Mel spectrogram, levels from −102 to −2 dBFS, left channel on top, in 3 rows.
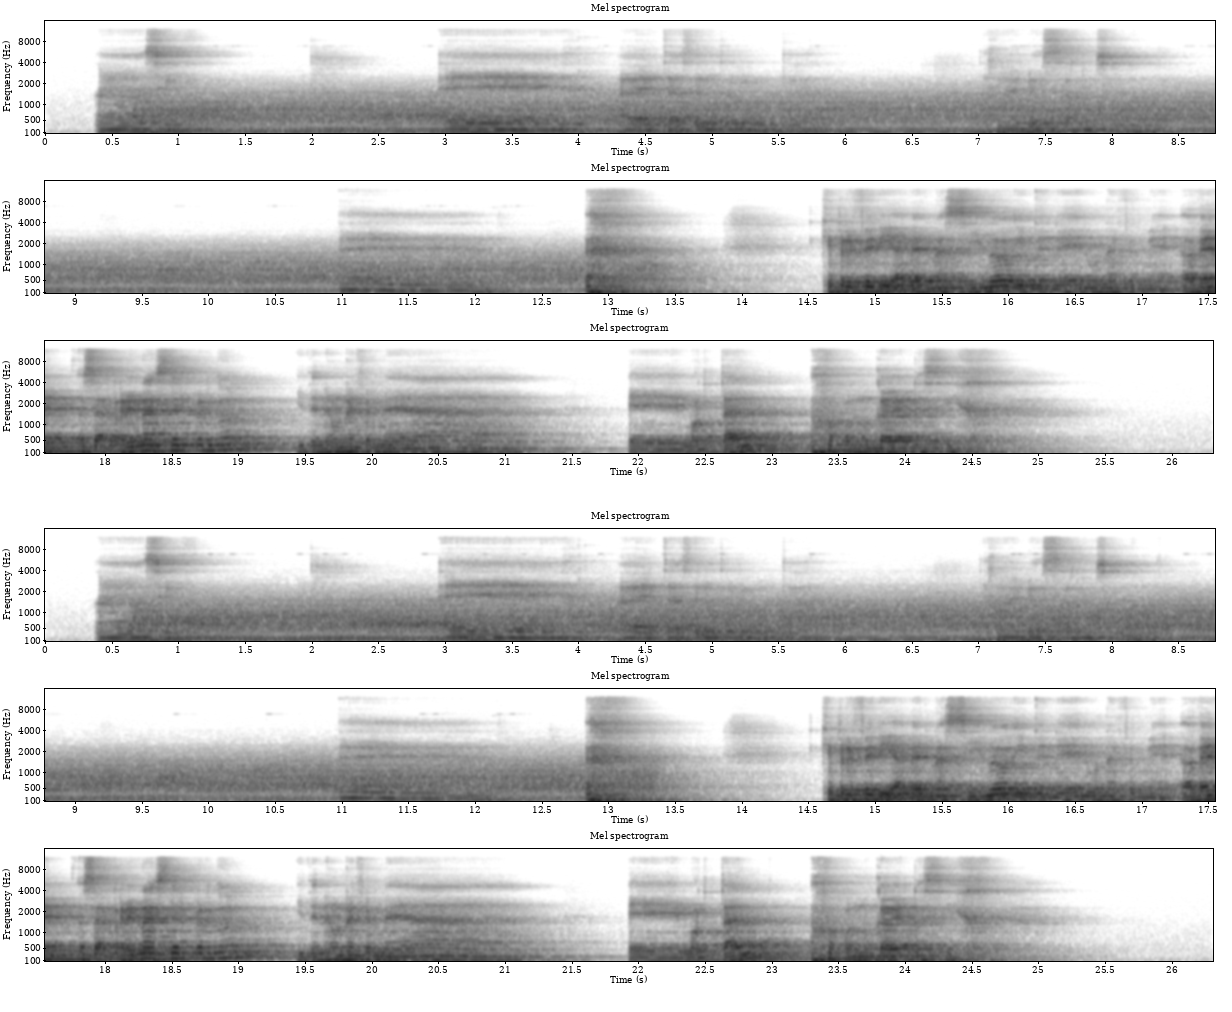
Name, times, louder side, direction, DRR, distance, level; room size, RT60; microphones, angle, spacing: voice 1, 0.4-1.1 3.0-5.8 7.0-8.4 11.0-12.2 12.8-13.2 14.6-19.1 19.4-21.1 21.9-23.0 23.3-24.6, equal, 5° right, -1 dB, 1.3 m, -25 dB
sound 1, 0.6-13.4, right 3 dB, 70° right, 0.7 m, -37 dB
7.4 x 7.0 x 6.9 m, 1.5 s
head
